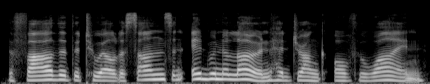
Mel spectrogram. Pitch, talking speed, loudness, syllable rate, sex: 195 Hz, 195 wpm, -17 LUFS, 4.7 syllables/s, female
